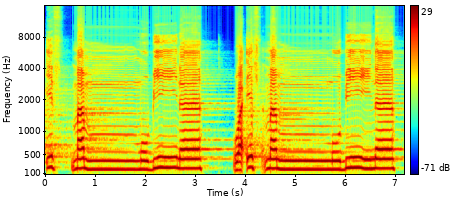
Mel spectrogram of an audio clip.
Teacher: huruf Bi dipanjangkan dua harakat ya Mubina karena di depannya terdapat Ya Sukun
